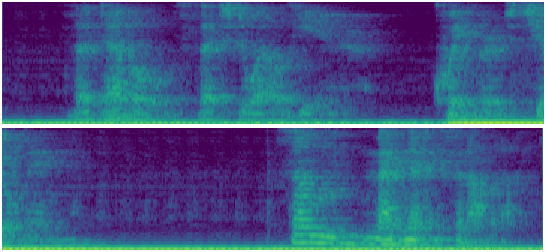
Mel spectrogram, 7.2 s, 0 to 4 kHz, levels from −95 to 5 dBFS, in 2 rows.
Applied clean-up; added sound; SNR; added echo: none; none; none; reverberation time 0.7 s.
